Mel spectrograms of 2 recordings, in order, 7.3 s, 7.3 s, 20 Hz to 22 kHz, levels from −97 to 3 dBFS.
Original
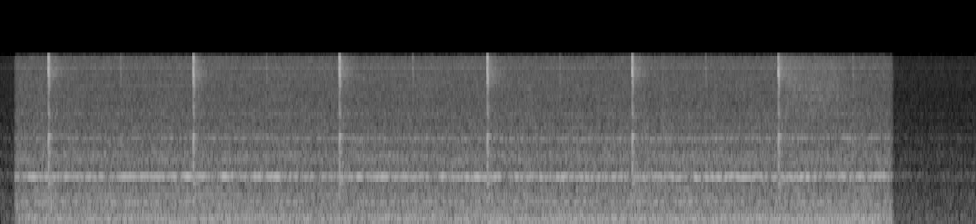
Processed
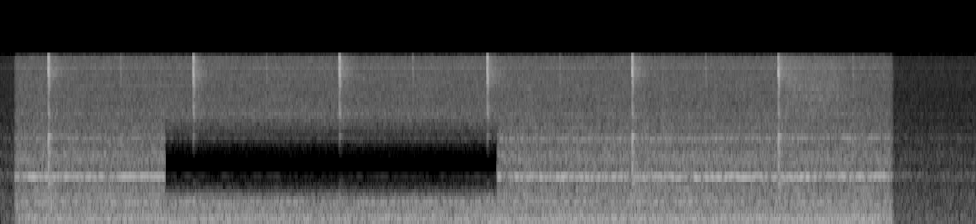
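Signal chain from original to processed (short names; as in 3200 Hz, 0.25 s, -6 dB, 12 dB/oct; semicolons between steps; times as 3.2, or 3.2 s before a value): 1.23–3.73 elliptic band-stop 440–2600 Hz, stop band 80 dB; gain +1 dB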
